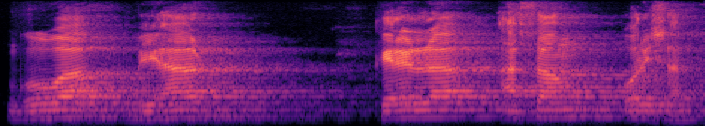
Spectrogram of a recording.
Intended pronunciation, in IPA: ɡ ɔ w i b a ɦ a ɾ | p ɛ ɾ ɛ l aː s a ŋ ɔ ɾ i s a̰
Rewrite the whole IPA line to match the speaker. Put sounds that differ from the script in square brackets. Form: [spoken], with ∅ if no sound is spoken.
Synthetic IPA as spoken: ɡ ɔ w [a] b [i] ɦ a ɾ | [k] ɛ ɾ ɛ l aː s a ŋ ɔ ɾ i s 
